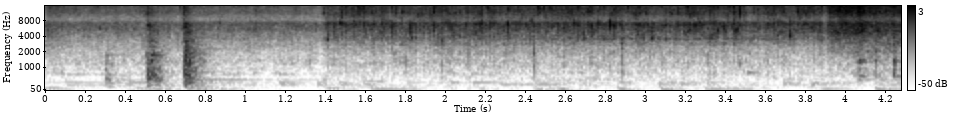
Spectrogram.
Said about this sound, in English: The browning releases the beef flavors into the fat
